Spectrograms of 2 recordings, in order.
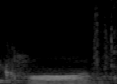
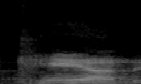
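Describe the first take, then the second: First: Cannes is said with a British-style vowel. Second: Cannes is said with an American-style vowel. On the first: "the British say con" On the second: "can is what the Americans say, and that's not right either"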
